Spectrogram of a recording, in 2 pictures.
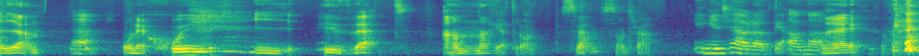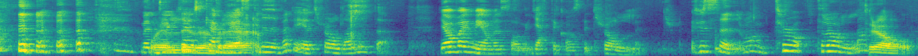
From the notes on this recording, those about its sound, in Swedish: Vi är tillbaka med lika dålig ljudkvalitet som vanligt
